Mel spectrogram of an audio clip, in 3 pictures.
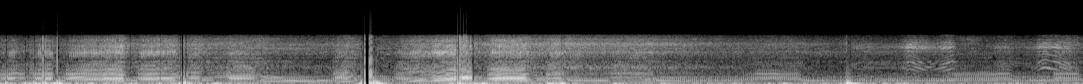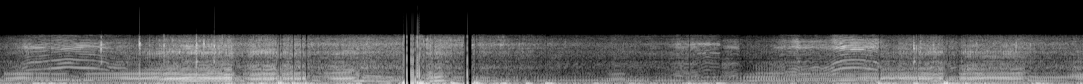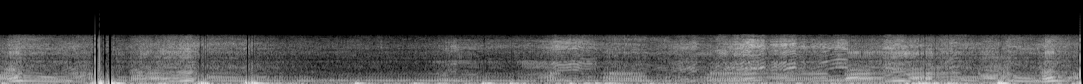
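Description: Motocross bike's engine ridden hard on a dirt track, its pitch repeatedly rising and falling as the rider works the throttle and shifts through turns and straights.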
